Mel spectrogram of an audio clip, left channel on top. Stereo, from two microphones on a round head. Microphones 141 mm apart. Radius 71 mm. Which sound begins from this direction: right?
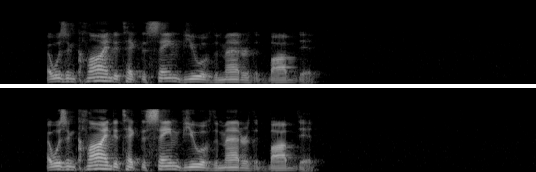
A man speaking, at 0.5 s.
